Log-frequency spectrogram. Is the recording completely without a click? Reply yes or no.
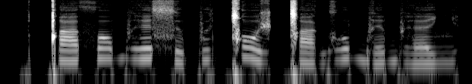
no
